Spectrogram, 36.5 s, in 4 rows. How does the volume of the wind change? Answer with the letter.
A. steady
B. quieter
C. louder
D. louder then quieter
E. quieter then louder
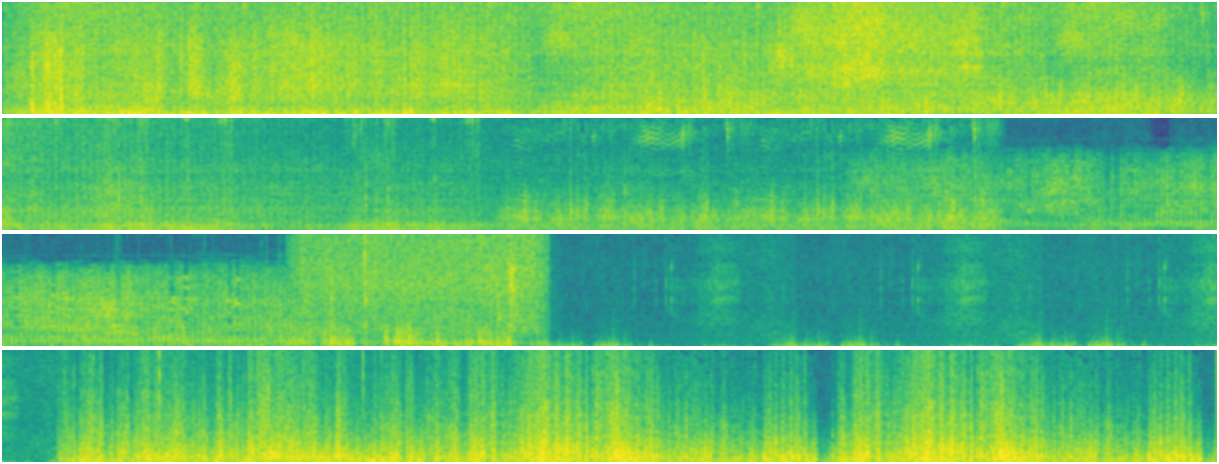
E.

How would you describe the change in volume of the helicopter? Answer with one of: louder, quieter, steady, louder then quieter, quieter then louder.
quieter then louder.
